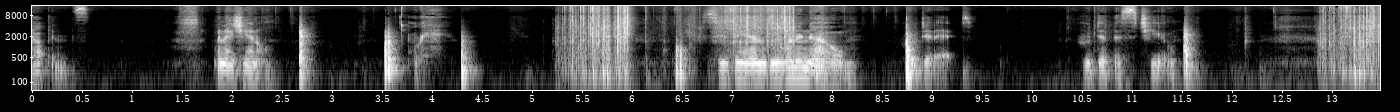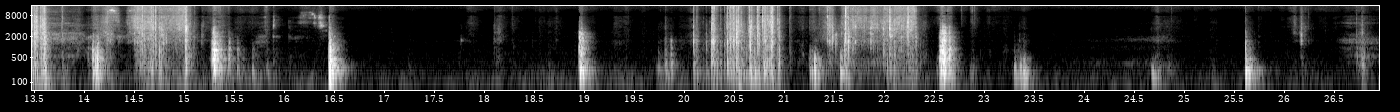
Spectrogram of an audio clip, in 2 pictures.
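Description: A woman speaks softly and calmly, close to a microphone.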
